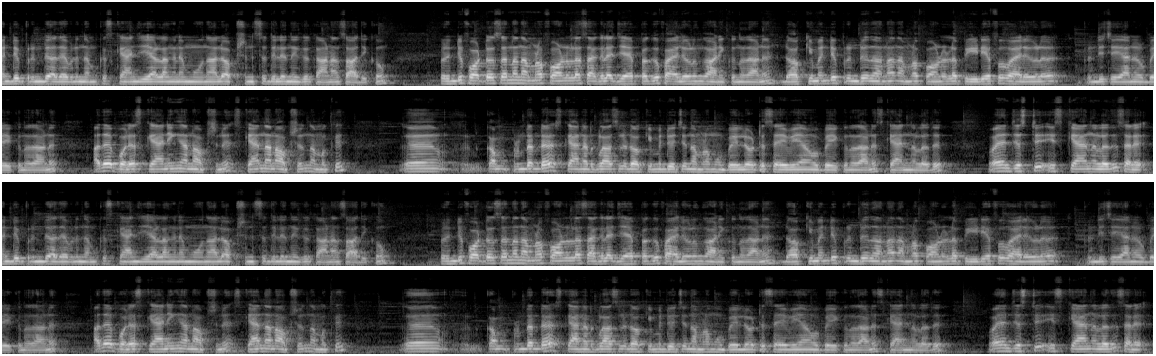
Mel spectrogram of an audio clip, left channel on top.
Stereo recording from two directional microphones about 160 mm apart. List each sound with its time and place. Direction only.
0.0 s a man's voice: 20° left (ahead or behind)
